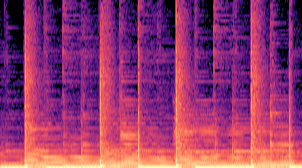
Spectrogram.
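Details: Strummed acoustic guitar music with a steady rhythm and deep bass notes, with no animal sound heard.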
